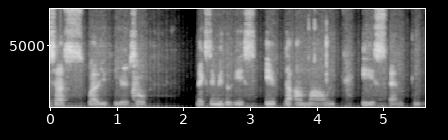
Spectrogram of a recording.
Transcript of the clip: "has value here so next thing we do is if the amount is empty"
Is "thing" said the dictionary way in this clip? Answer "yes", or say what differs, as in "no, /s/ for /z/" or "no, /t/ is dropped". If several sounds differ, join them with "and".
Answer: no, /t/ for /θ/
